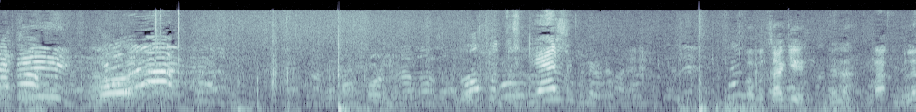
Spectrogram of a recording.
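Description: Young boys shout to each other across an open pitch outdoors.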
